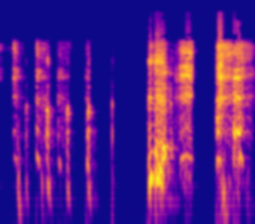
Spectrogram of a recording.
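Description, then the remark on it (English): A burst of harsh, rasping coughs: several quick short hacks, then three longer, forceful wheezy coughs in a row, as someone chokes on air and struggles to clear their throat. “I know how it feels to cough and to choke on air.”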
